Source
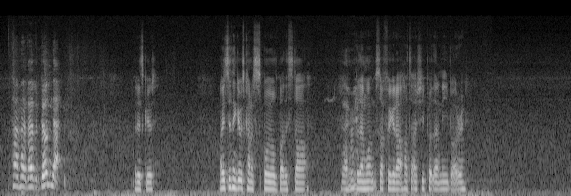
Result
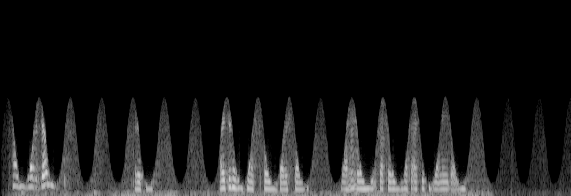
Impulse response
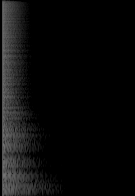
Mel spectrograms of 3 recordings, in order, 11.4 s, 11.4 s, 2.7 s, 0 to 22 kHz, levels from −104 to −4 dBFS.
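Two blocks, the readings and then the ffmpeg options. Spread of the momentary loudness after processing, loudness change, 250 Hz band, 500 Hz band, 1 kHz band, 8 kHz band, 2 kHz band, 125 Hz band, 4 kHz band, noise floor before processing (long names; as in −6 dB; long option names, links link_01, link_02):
14 LU, −1.5 dB, −1.0 dB, −2.0 dB, −7.0 dB, below −30 dB, −7.0 dB, 0.0 dB, below −40 dB, −59 dBFS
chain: -af "agate=range=-33dB:threshold=-47dB:ratio=3:detection=peak,afftfilt=real='re*lt(b*sr/1024,220*pow(2800/220,0.5+0.5*sin(2*PI*1.6*pts/sr)))':imag='im*lt(b*sr/1024,220*pow(2800/220,0.5+0.5*sin(2*PI*1.6*pts/sr)))':win_size=1024:overlap=0.75"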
